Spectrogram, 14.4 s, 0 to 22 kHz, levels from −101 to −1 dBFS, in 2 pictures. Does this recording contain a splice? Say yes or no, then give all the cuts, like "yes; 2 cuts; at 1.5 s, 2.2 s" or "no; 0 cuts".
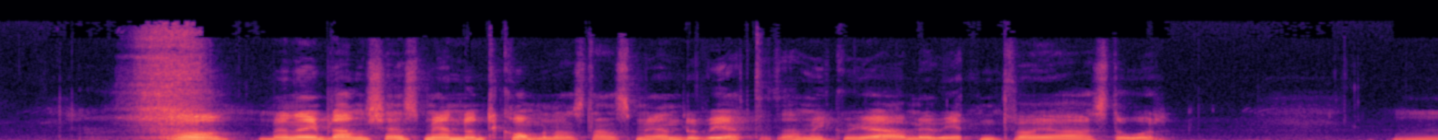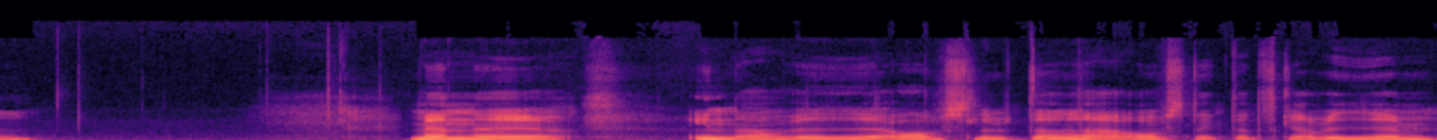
yes; 2 cuts; at 6.8 s, 9.2 s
